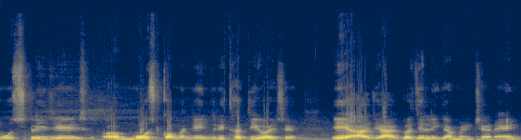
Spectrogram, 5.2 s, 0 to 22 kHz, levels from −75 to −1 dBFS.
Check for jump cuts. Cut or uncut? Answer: uncut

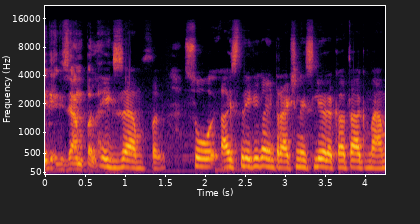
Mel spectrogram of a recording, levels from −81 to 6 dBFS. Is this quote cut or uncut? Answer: uncut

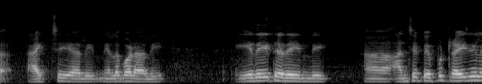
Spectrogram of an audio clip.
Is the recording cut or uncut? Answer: uncut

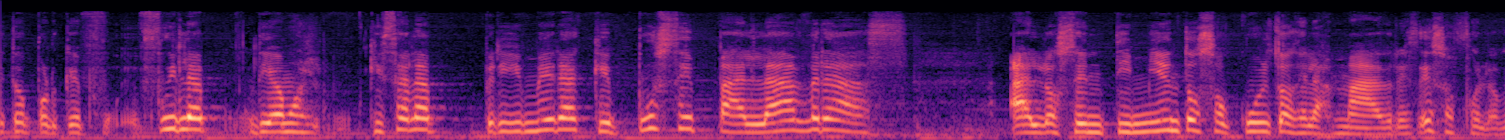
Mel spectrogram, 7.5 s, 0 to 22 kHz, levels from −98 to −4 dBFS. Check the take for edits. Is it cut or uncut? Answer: uncut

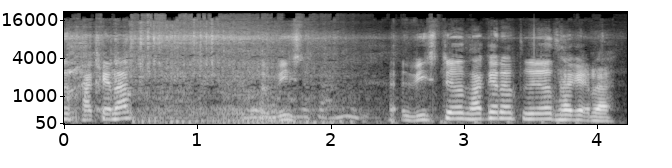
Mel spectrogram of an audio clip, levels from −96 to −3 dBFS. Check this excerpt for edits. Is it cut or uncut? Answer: uncut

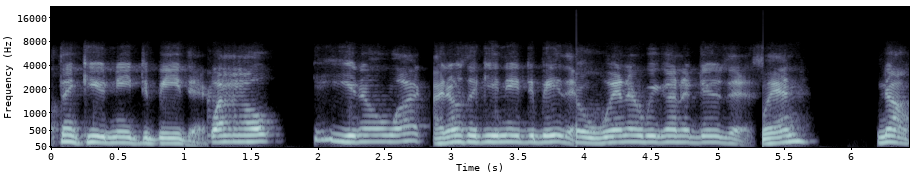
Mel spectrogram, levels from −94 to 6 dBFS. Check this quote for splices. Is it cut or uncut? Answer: cut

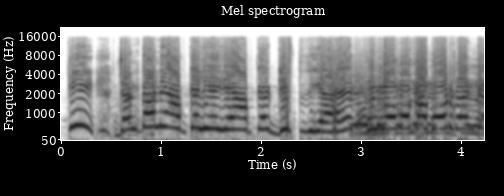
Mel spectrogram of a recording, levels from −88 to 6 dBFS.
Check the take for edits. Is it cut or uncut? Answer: cut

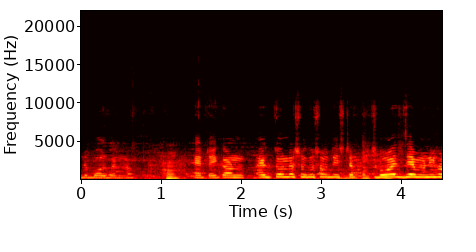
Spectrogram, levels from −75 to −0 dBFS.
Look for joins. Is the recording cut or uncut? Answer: cut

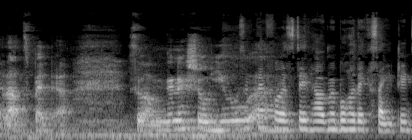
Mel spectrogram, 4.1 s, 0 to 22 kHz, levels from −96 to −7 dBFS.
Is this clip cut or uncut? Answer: cut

